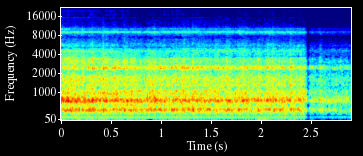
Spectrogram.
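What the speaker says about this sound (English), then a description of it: "We are going to make some flour." A grain mill grinding grain into flour gives a loud, steady mechanical whir with a rattling grind, running continuously before it cuts off near the end.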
